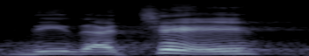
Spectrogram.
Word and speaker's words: Didache: Ese documento se conoce como la Didache o la Didache o la Didache. En latín, algunos lo pronuncian en español, no nos vamos a complicar la vida, diremos Didache.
